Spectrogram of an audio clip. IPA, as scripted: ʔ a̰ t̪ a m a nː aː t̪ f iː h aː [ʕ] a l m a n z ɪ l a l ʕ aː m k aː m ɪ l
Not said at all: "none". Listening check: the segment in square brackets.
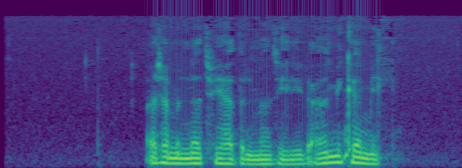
ð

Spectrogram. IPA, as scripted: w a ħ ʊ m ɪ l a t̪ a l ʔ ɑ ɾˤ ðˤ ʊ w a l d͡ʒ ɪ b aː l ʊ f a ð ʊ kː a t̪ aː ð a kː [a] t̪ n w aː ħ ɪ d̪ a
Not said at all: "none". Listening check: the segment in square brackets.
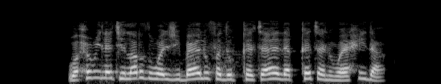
a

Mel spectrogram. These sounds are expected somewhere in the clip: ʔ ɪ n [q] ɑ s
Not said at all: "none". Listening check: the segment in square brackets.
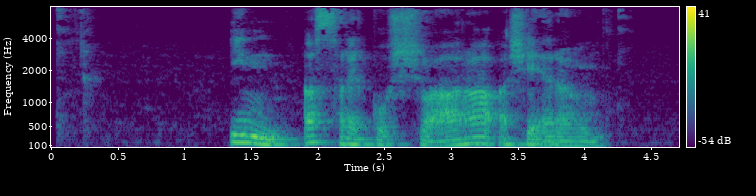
ʔ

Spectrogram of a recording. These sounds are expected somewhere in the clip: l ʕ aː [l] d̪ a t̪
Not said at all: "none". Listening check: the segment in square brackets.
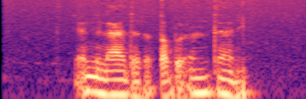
none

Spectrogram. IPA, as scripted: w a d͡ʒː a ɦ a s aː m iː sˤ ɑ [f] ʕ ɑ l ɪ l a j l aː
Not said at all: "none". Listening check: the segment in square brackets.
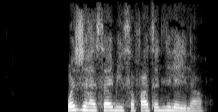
f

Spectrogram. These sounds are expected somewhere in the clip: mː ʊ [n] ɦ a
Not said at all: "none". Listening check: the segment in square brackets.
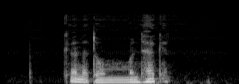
n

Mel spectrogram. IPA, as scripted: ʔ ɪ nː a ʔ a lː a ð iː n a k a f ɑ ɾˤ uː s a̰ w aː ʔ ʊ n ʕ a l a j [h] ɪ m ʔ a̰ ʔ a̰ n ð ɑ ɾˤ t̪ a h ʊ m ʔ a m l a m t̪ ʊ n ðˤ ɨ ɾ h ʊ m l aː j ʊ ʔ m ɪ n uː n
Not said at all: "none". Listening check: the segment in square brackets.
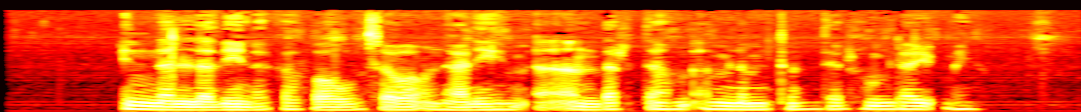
h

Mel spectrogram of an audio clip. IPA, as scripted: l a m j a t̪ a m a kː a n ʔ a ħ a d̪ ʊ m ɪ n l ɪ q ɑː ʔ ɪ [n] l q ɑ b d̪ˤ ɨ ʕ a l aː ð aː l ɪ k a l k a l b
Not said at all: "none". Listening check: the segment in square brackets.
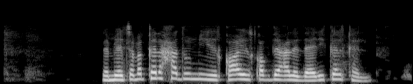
none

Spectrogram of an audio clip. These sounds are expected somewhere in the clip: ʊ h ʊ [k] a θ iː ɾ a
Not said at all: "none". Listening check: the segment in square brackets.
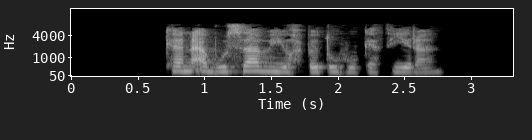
k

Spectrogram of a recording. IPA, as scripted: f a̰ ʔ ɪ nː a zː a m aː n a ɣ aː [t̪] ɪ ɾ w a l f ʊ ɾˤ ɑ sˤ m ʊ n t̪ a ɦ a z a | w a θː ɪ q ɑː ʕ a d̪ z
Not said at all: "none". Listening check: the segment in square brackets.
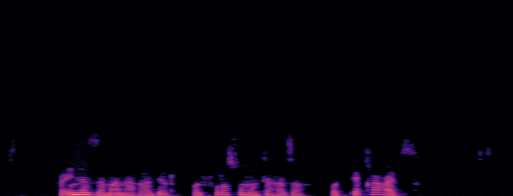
d̪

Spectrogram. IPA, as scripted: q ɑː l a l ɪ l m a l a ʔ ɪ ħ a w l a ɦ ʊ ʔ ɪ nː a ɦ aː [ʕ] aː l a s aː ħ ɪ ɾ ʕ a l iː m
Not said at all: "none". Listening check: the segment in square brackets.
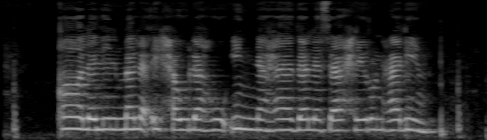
ð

